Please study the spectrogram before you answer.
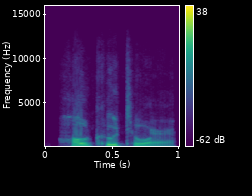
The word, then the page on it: haute couture: American English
